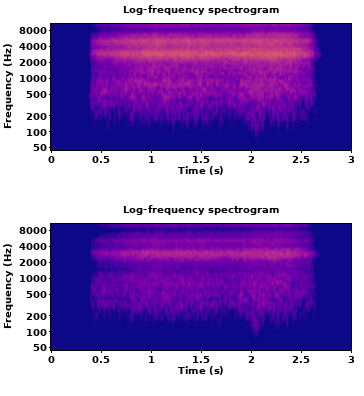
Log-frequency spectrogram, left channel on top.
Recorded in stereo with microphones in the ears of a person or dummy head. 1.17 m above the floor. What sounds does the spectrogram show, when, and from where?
0.4 s a hiss: 45° left (ahead or behind), 0.5 m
